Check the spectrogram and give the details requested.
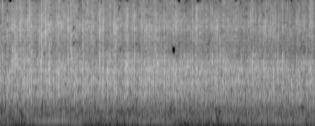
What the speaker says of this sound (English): That clap is not enough for the God of Prophet TB Joshua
